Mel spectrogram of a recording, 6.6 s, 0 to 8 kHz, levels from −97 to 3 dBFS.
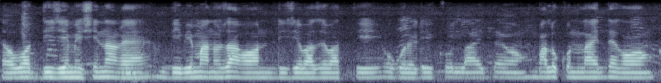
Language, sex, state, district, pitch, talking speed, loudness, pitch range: Chakma, male, Tripura, Unakoti, 135 Hz, 145 wpm, -18 LUFS, 135-140 Hz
